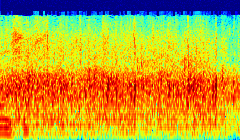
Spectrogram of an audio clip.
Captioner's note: some Applause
